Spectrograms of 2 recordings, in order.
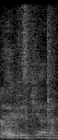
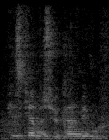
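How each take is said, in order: First: Mock startled outburst, the wrong way; panicked reaction. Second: Composed, soft-spoken de-escalation; calm reaction. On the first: Instructor shows students how not to react to a threat, mock panicked. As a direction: jump at it with a sudden panicky "ah". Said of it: "je me calme. Je me fais pas". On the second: Instructor models talking down an aggressor, calm and soft. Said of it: "Je me calme, je me tourne". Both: Shown as a demonstration.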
